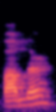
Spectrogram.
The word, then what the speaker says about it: Publer: By the way, it's pronounced Publer, so it's short for publisher because that's what he basically does.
